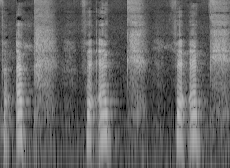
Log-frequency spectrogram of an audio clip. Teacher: قلقلہ نہیں کریں گے، ہمس کریں گے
